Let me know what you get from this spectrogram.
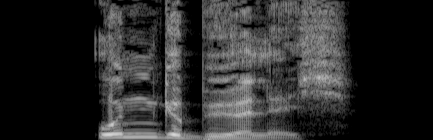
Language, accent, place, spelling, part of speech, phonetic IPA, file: German, Germany, Berlin, ungebührlich, adjective, [ˈʊnɡəˌbyːɐ̯lɪç], De-ungebührlich.ogg
- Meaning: improper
